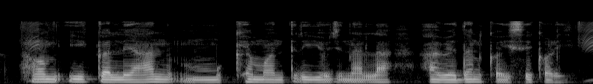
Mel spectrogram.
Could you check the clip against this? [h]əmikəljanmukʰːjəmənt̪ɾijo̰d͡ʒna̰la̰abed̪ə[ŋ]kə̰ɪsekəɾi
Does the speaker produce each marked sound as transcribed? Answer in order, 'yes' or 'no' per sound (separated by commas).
yes, no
